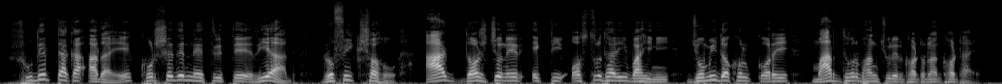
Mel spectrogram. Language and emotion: Bengali, neutral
